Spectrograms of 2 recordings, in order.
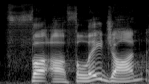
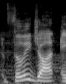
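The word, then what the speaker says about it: Phlegon: And in 137, Philegon, I think that's how you say his name, said Philegon,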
